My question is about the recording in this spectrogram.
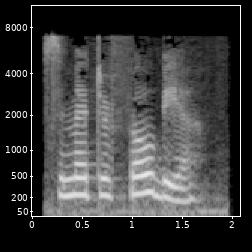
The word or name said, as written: symmetrophobia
